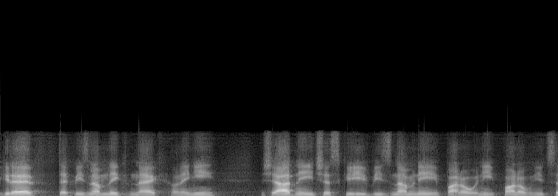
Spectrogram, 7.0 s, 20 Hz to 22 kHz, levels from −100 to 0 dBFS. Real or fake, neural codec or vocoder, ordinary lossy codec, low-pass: fake; codec, 16 kHz, 0.2 kbps, FocalCodec; AAC, 48 kbps; 7.2 kHz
